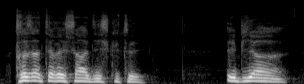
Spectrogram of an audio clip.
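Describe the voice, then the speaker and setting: A man's fairly high voice carries a dark, mellow tone, with ordinary pitch variation at a fairly slow pace. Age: 80s+. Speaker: worker priest. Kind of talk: testimony interview. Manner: halting, with hesitations and repetitions.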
